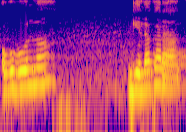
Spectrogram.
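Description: A woman's voice: sits high, steady tone, unhurried, vocal fry, a little hiss or hum. Coaxing young husband, read by a woman. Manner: coaxing, pleading softly. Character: affectionate teasing young husband.

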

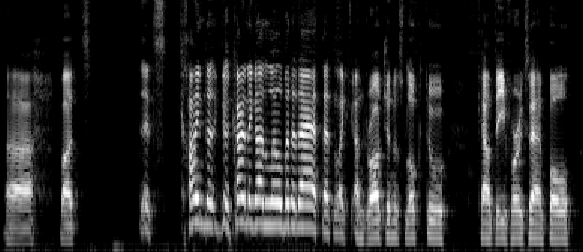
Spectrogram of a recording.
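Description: A man's voice: mid-range voice, animated, moderate pace, pushed and bright, clean tone. A man co-hosting a podcast in casual chat, sarcastic and swearing. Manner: sarcastic, swears, mimics characters. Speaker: podcast co-host.

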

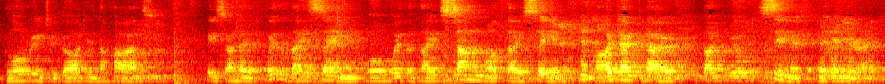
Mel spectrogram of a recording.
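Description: Choir conductor, slow directions, distant echoey hall, loud music. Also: male voice, mid-range voice, fairly even intonation, slight background noise. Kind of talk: rehearsal instruction.

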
